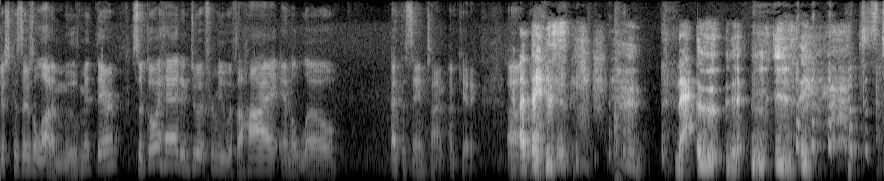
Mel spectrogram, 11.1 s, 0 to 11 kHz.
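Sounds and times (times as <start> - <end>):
men laughing: 6.5 - 8.5, 9.6 - 11.0.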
